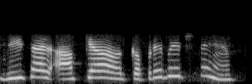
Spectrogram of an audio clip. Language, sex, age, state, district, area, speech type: Urdu, female, 30-45, Uttar Pradesh, Rampur, urban, conversation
